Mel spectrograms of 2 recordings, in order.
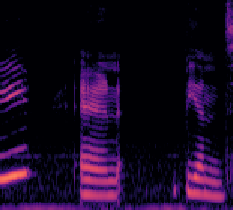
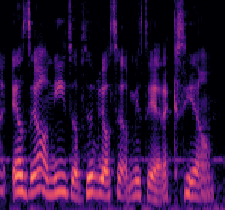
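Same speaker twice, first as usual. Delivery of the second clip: louder, hammed-up French accent; 6 dB louder than usual. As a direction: redo the line in a French accent. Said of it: "Oh, a French accent".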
